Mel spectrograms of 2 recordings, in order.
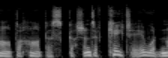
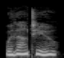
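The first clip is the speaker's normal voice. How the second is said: high, louder frightened gasp; gasped in alarm; 6 semitones higher, 4 dB louder than usual. A narrator's reading. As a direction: catch your breath in sudden fear. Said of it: "she gasped".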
